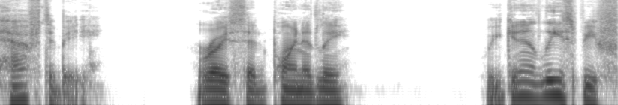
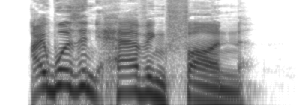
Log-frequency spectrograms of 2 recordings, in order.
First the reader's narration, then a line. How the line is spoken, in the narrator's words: Grant cried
